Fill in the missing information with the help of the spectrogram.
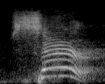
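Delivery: high-pitched indignant shout; freaked-out passenger. Acted. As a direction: cry out in alarm at someone's outrage. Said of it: "people freaked out".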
